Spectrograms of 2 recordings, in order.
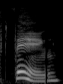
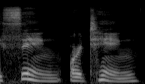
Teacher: The unvoiced th is like an s between the teeth. Most people tend to replace the unvoiced th with s or t and the voiced one with z or d.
